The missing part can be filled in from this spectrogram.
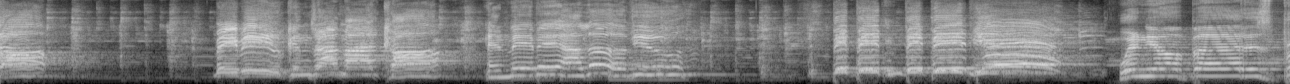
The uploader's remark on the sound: Live at the Fest for … Fans Chicago 2015. The Fest for … fans took place in Chicago and I presented two live Multi-Track Meltdowns.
